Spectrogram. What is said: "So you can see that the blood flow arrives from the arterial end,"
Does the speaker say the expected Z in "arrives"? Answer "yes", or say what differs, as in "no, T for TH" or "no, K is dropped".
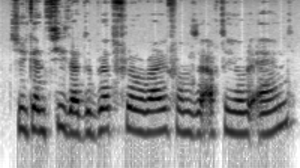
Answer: no, Z is dropped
